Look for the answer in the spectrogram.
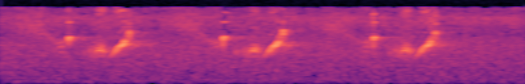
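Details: Satin flycatcher singing in fire-damaged trees in Namadgi National Park, south of Canberra, repeating a high, clear phrase about every three-quarters of a second: a brief sharp note, then quick rising whistled sweeps, over faint hiss.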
